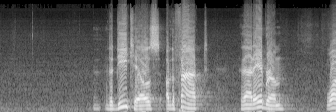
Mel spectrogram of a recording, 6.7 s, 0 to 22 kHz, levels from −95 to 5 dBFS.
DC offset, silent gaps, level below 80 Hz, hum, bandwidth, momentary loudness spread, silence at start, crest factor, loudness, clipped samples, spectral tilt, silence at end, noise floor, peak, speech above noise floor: under 0.1%; none; -36 dBFS; none; over 20 kHz; 21 LU; 1.85 s; 8 dB; -5 LUFS; 4%; -4 dB/octave; 0 s; -39 dBFS; 0 dBFS; 34 dB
